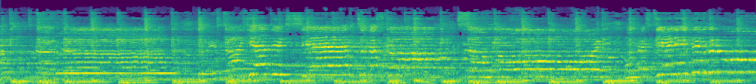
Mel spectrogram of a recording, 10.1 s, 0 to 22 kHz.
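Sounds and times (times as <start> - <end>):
instrumental accompaniment with bass: 0.0 - 10.0
girl singing into a microphone: 3.0 - 10.0.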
